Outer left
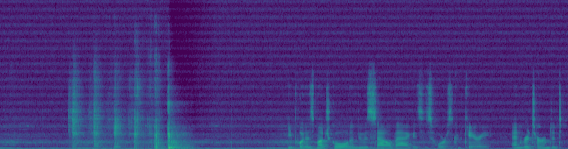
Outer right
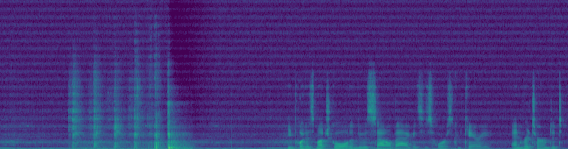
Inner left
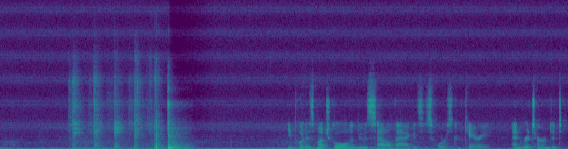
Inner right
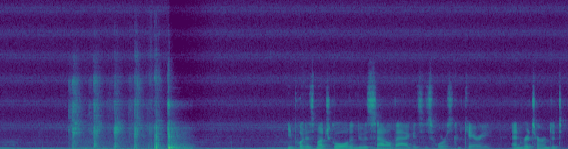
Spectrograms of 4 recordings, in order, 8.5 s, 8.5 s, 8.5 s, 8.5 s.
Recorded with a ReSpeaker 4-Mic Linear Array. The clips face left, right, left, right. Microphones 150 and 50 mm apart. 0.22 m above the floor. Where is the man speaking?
20° right (ahead or behind), 1.2 m.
